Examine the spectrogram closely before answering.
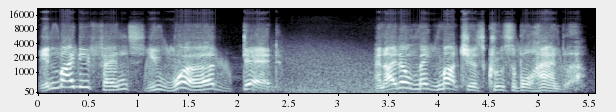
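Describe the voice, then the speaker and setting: A stern, reluctant game veteran, dry and exasperated. His voice is a touch high and hard-edged, unhurried yet lively in its rises and falls. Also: slight background noise, full character voice. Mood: reluctant, defensive. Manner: deadpan, exasperated. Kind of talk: video game dialogue.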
